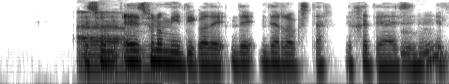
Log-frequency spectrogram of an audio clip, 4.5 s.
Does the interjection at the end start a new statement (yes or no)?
yes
